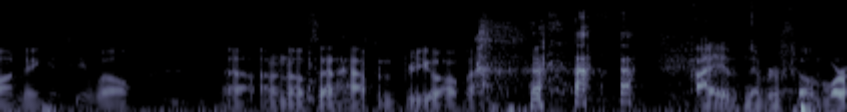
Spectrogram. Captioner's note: laughs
